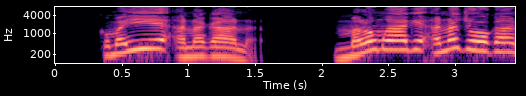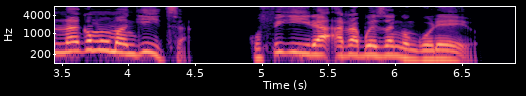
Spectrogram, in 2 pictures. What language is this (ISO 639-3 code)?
nya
